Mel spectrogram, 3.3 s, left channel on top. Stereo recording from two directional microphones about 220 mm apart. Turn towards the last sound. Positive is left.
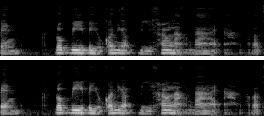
turn(degrees=-10)  # may be behind; listen again after turning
